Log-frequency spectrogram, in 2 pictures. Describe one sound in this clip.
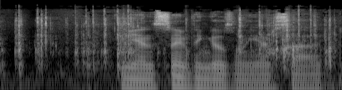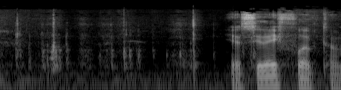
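A plastic toy truck rattles and clicks as hands turn it over.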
